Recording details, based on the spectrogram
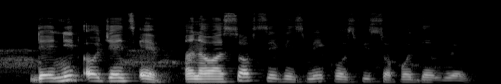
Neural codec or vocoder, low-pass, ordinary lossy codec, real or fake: none; none; none; real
